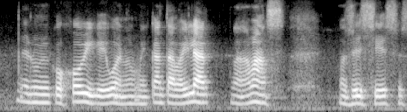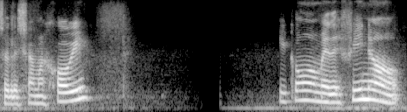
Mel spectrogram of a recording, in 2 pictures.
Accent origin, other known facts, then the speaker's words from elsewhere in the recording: La Pampa, Argentina; now in Buenos Aires, Argentina; Nací en Buenos Aires y de bebé, creo que tenía 9 meses, no me acuerdo bien, un año, me fui a vivir a La Pampa. Viví ahí con mis padres, en el medio del campo. Me crié feliz hasta los 6 años.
